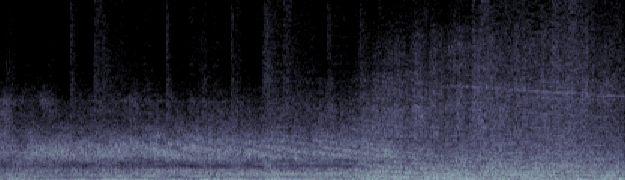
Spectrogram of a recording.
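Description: Jet noise from the Bayraktar Kizilelma unmanned fighter's single Ivchenko-Progress turbofan as it flies past, the pitch falling steadily as it moves away.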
